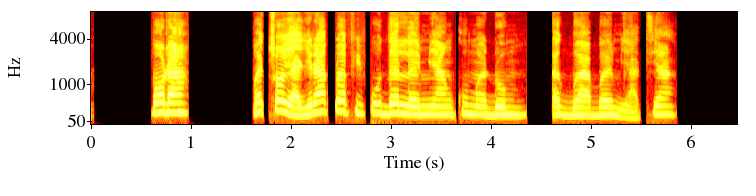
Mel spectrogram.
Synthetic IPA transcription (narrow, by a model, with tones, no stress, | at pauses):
k͡pɔ˦ɖa˦ | mɛ̃˦t͡ʃɔ˦ja˨d͡ʑi˨ɖa˦k͡plɛ˦fi˨ɸo˦d̪ɛ˦lɛ˨mĩ˨a˨ŋ̩˦ku˦mɛ̃˨ɖo˦m | ɛ˦ɡ͡be˦˨a˨bɛ˦mĩ˨a̰˨t̪ʰi˦a˦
